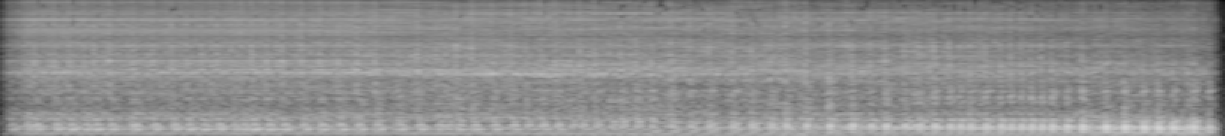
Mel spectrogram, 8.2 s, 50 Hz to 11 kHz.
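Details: 1980 Yamaha IT175 two-stroke enduro at idle: a dry, rapid rattle or ticking that grows more pronounced, plus low kick-over effort. Piston slap; the top end was found worn on an already first-oversize piston, needing a new piston and rebore.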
